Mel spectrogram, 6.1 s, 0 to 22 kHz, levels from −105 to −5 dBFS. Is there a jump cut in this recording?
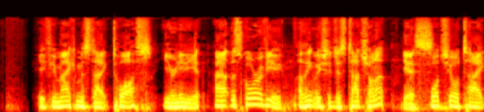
yes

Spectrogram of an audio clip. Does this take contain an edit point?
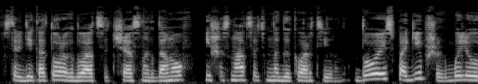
yes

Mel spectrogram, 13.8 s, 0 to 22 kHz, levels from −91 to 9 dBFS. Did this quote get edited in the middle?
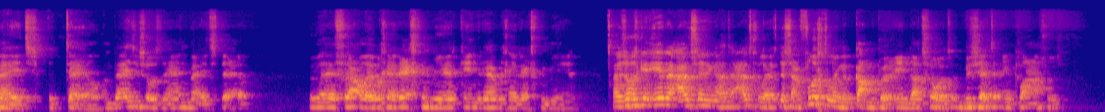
yes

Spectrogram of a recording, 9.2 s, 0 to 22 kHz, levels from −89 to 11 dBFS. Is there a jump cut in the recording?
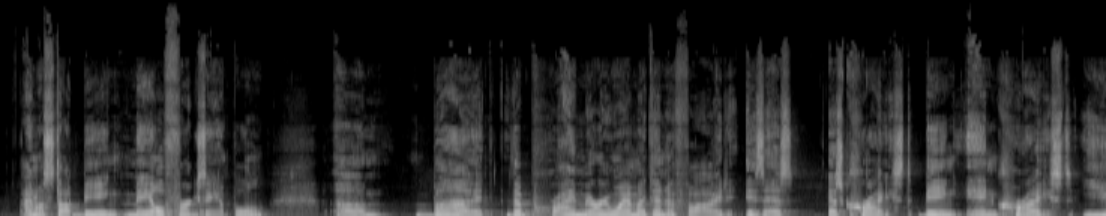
no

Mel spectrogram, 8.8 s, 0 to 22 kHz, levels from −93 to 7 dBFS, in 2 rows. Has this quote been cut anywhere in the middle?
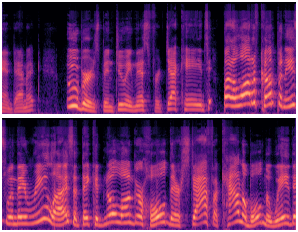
yes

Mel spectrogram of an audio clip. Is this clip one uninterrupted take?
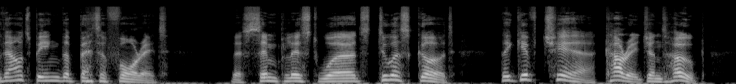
yes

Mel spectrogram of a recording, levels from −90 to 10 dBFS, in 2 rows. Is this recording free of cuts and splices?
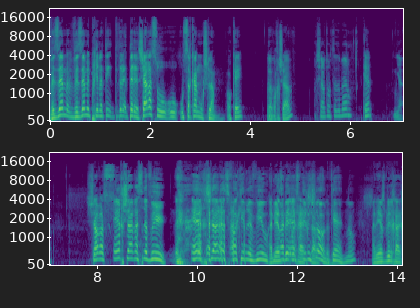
no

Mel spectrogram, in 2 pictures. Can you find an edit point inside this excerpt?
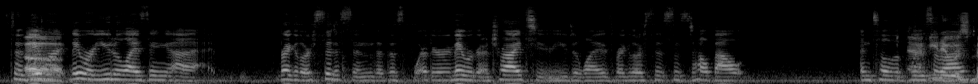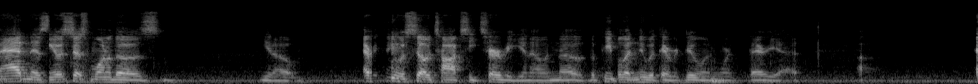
yes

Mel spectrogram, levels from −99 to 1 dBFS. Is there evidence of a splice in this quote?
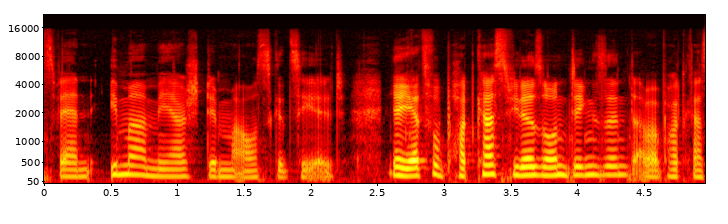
yes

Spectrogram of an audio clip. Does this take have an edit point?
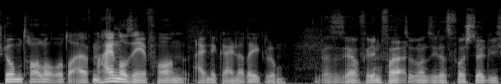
yes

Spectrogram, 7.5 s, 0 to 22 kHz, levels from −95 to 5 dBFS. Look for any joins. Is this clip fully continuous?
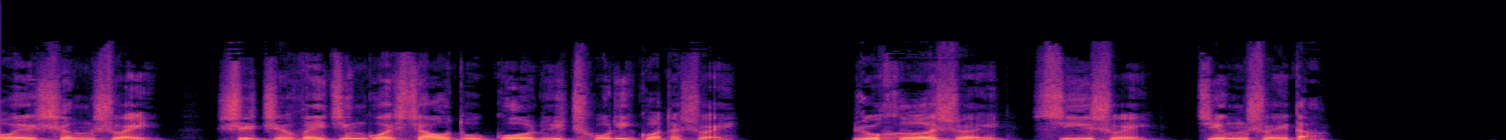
yes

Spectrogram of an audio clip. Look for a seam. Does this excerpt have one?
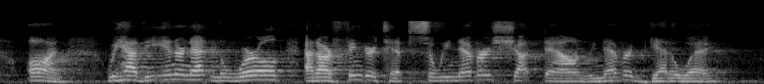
no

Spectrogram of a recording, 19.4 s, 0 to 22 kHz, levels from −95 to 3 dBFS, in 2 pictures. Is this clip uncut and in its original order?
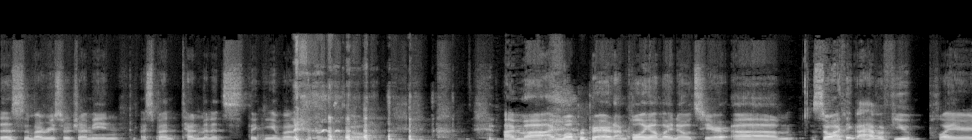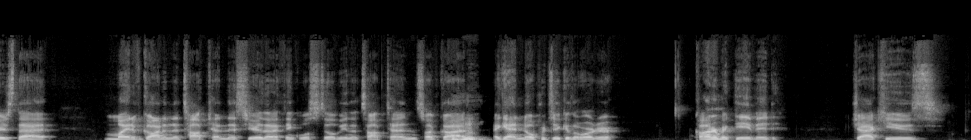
no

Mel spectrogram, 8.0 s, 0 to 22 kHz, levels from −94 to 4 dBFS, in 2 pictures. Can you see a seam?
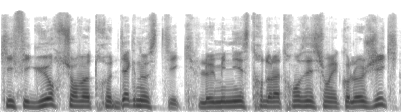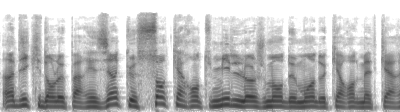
yes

